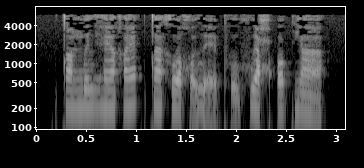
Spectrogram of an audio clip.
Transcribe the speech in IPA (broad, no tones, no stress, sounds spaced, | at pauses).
t ɑ̃ ŋʷ ɪ l ɦ ɛ̃ χ ɛ̃ | t ã x o χ o̰ ð ɛ̰ pʰ o̰ xʷ ɛ ħ ʔ ɔ k j ã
